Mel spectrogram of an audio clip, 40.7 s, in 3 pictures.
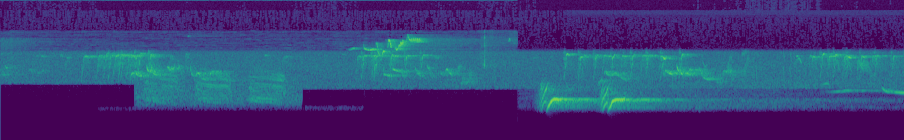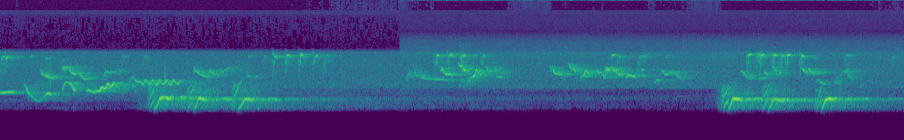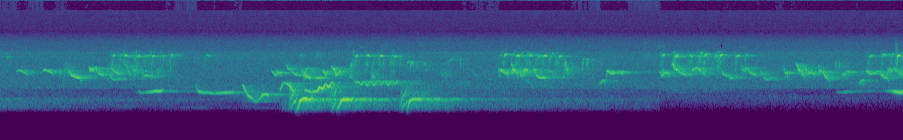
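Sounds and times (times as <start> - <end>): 
tangle of birds calling: 8.1 - 18.8, 19.7 - 40.6.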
